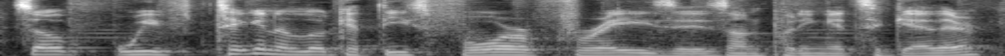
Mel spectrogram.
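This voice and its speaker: Mellow male English-lesson podcast host. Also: mid-range voice, normal speed. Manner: explanatory, repeats phrases clearly.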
